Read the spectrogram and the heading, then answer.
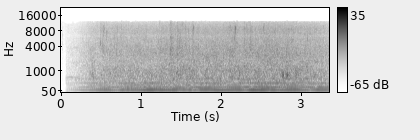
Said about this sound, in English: The only way for civilians to get to the town of Dhulu'ir is by boat across the River Tigris, since ISIS blew up the main bridge here. Steering through long reeds, we pull into a little harbour.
